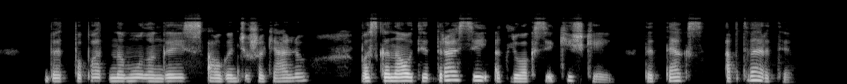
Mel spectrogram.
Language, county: Lithuanian, Vilnius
